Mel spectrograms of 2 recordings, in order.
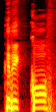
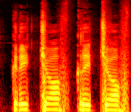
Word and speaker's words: Kirchhoff: Right, how to pronounce this? It is English में इसको क्रिकऑफ बोलते हैं, क्रिकऑफ लॉ, क्रिकऑफ करंट लॉ, लेकिन यहाँ पे हमारे यहाँ पे क्रिचॉफ बोलते हैं. सो इट इज अप टू यू, क्रिचॉफ्स current law या फिर क्रिकऑफ करंट लॉ.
